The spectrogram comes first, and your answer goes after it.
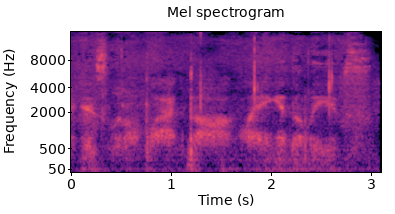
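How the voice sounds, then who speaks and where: A woman whispers in a gentle tone at a very slow pace. Noticeable background noise can be heard. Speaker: teacher, ASMR creator. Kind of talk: soft storybook read-aloud. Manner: soft-spoken, gentle, slow.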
